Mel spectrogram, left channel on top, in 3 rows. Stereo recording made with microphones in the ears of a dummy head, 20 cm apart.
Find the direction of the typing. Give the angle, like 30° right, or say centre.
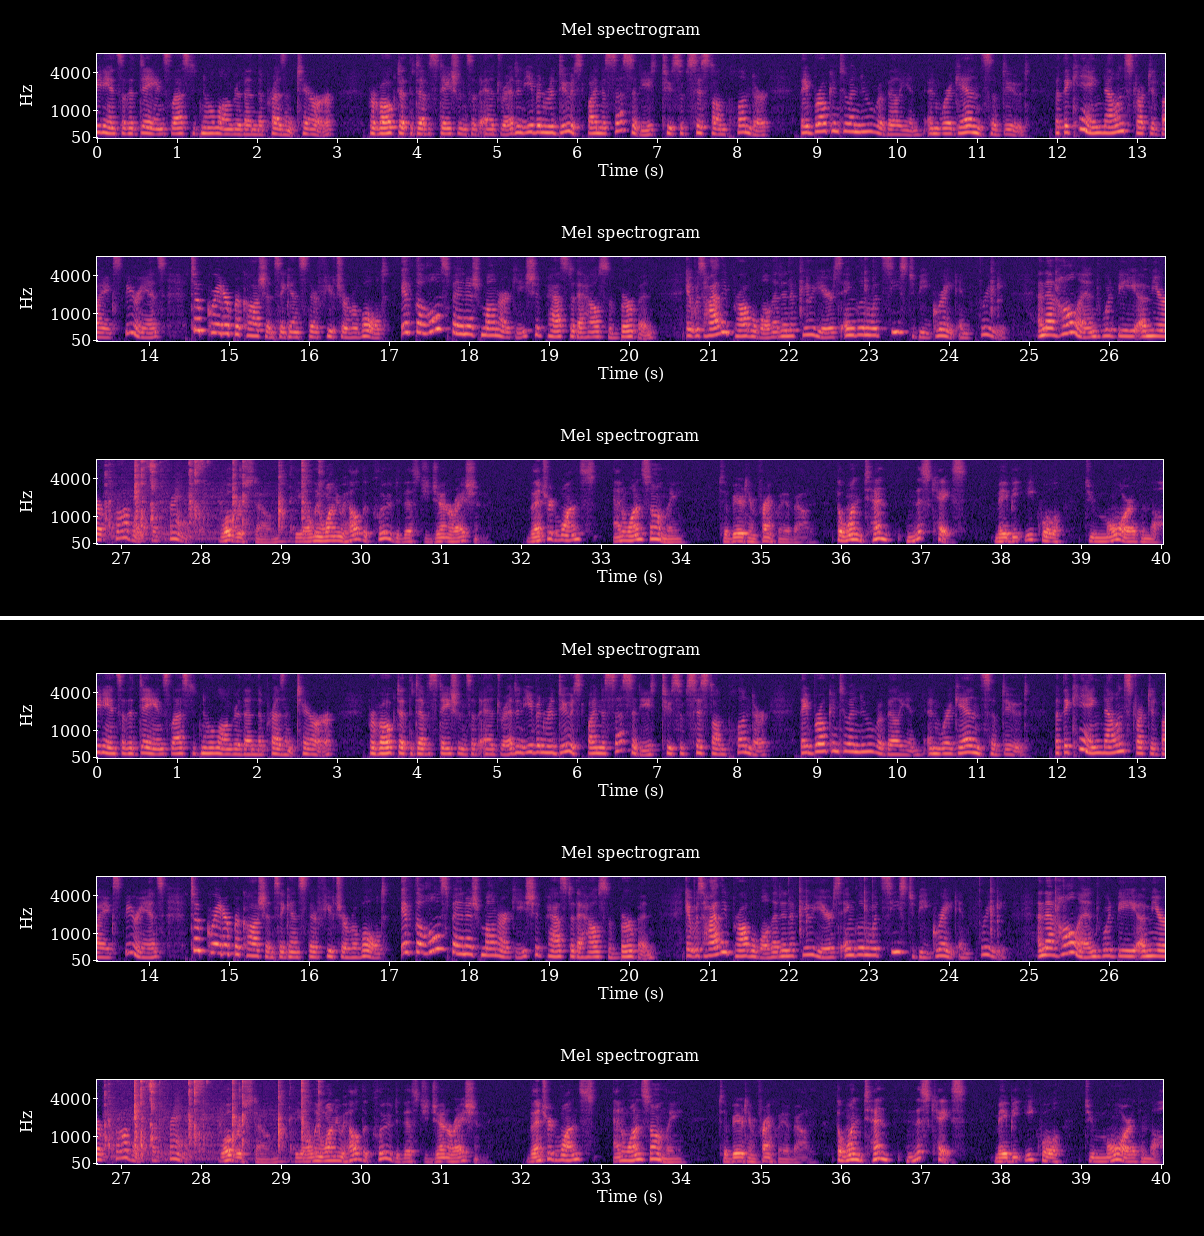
60° right.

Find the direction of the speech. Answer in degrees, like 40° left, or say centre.
40° right.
